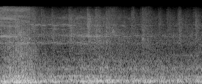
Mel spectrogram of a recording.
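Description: Trailer sound design: a loud rushing, rumbling noise that swells in suddenly at the start and carries on steadily, mixed with the score.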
